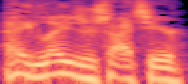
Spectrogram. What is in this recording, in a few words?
laser sights, mechanic, survivor, voice; source engine; left 4 dead 2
